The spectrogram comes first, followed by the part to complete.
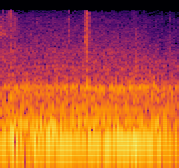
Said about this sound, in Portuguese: Em instantes, o veículo ganhava a Avenida Beira-Mar.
